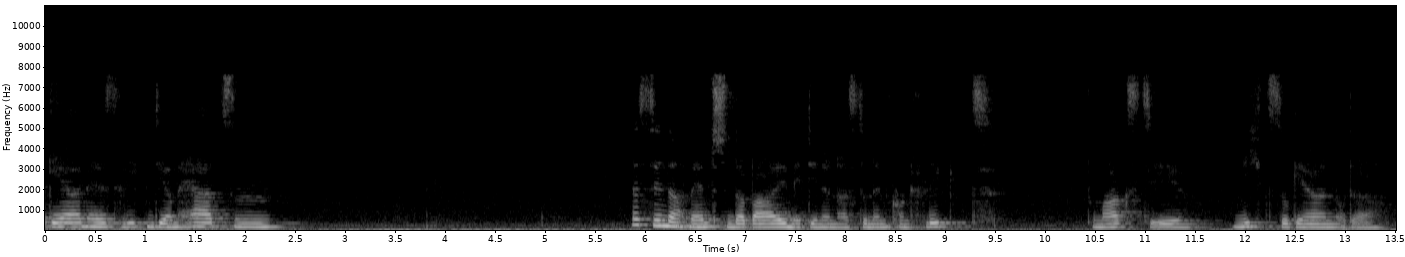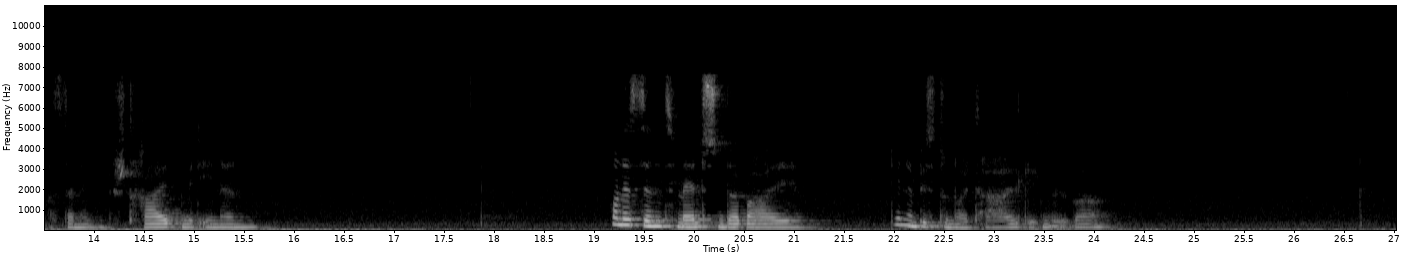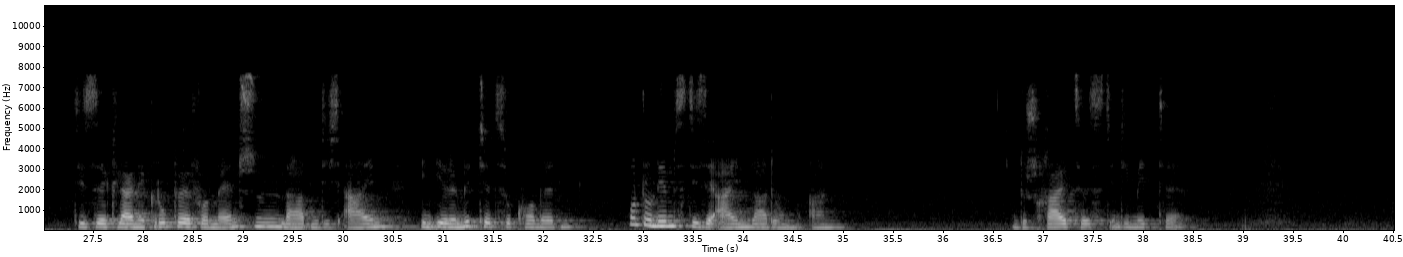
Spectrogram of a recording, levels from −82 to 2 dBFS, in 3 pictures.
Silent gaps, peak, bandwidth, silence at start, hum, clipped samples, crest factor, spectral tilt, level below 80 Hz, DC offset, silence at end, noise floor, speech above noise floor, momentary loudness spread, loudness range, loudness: none; -16 dBFS; 7.6 kHz; 0 s; none; under 0.1%; 20 dB; -8.5 dB/octave; -56 dBFS; under 0.1%; 1.9 s; -63 dBFS; 30 dB; 20 LU; 13 LU; -34 LUFS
